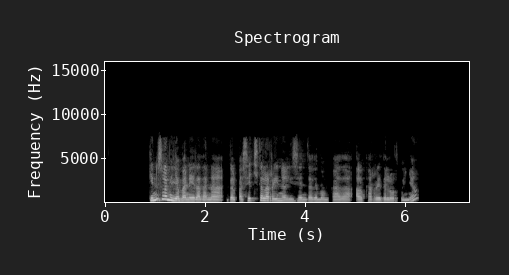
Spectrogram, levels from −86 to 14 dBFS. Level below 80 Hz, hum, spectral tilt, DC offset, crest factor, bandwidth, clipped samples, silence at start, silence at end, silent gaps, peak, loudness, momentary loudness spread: -70 dBFS; none; -6 dB/octave; under 0.1%; 18 dB; 7.6 kHz; under 0.1%; 0.9 s; 1.05 s; 4.47-4.51 s, 4.95-5.01 s, 5.86-5.91 s; -4 dBFS; -22 LUFS; 12 LU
